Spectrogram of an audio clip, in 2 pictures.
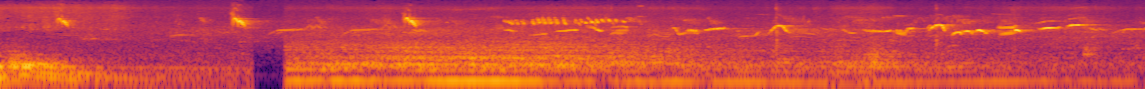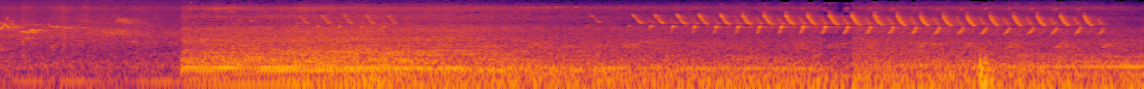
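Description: Small birds chirping and singing: a few sharp single chirps, then a run of quick warbling notes. Near the end comes a rapid, evenly spaced trill lasting a few seconds.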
